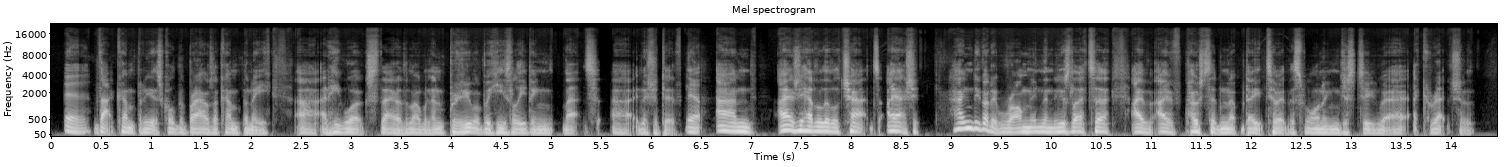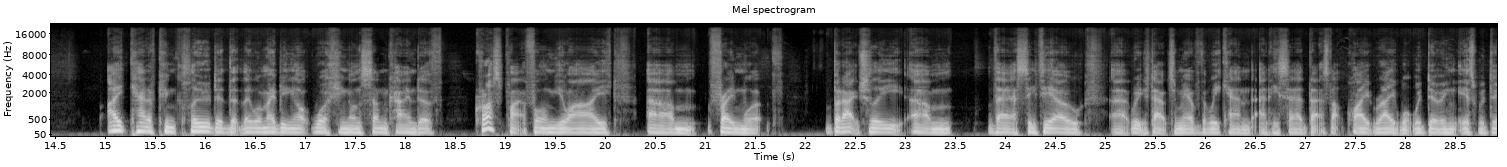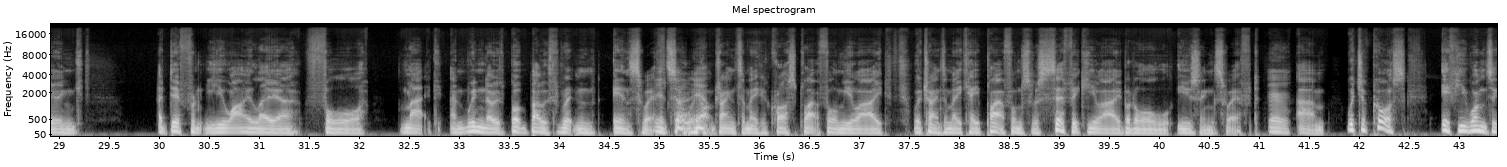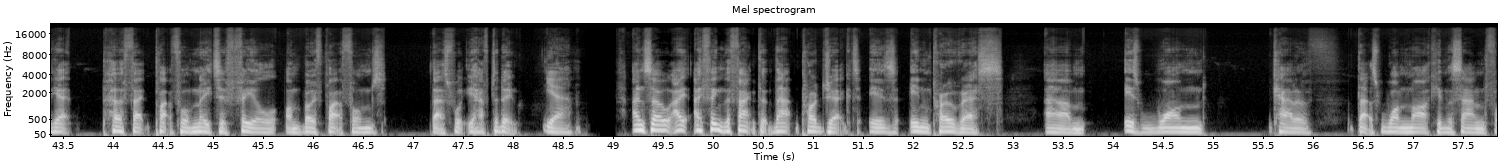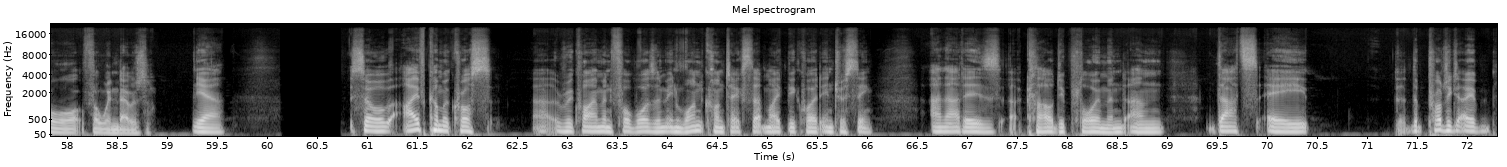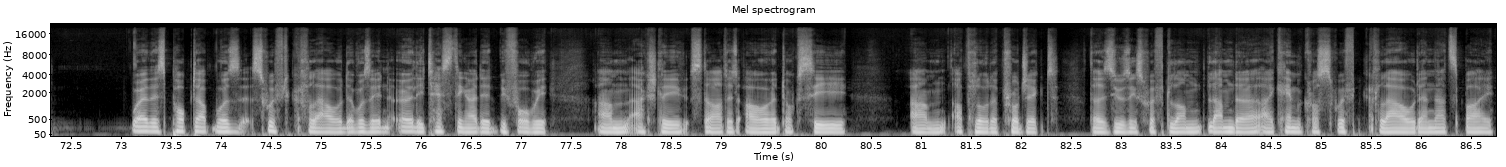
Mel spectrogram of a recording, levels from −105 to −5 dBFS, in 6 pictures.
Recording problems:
none

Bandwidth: 19 kHz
